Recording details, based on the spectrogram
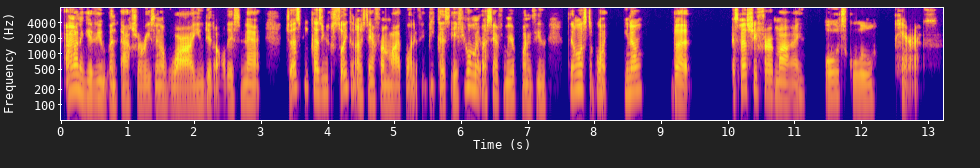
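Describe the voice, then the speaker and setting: Sassy young woman podcast host, gravelly fry in her voice, dry close sound, teasing the audience. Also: low voice, no echo. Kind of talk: casual monologue to listeners.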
